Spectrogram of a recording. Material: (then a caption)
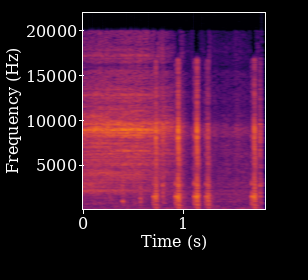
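Metal. The radiator of a 1992 Lexus ES300 is shaken by hand, giving five short, sharp rattling knocks over a steady low background hum. The radiator is loose because its bracket bushings are worn, which causes the noise the car makes while driving.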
